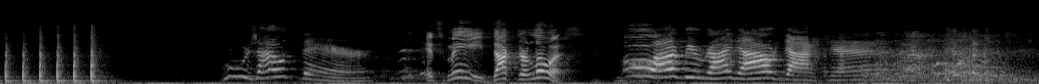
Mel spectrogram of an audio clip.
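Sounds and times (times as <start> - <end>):
knocking on a wooden house door: 0.0 - 1.2
speech: 2.5 - 10.1
laughter: 3.7 - 4.5, 7.9 - 10.3.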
